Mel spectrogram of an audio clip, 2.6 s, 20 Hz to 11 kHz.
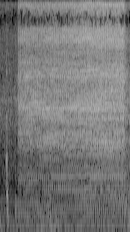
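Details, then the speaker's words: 2010 Infiniti G37X on jumper cables, battery recently replaced, car stood while owner away: turning key gives a continuous fast buzz for about two seconds with no cranking; owner unsure whether starter or battery is at fault. "the sound it makes not sure if there's a starter or a battery problem but here we go then I try to start the car and nothing just that sound car won't start"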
